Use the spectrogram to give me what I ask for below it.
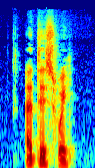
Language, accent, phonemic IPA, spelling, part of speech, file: French, France, /a te swɛ/, à tes souhaits, interjection, LL-Q150 (fra)-à tes souhaits.wav
- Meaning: bless you (said in response to the first sneeze)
